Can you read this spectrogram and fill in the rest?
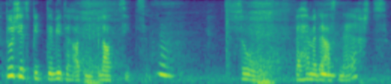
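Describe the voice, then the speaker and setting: A woman's voice: on the low side, sing-song, moderate pace, slight background noise. A woman playing a patient but firm primary school teacher in a children's audio drama, with a Swiss German accent. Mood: dryly patient.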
